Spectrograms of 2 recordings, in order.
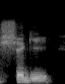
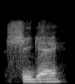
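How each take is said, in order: First: The name is said with an American pronunciation. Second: The name is said with a Japanese pronunciation. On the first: "my Columbia pronunciation of my name" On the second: "which is kind of more of a Japanese pronunciation"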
